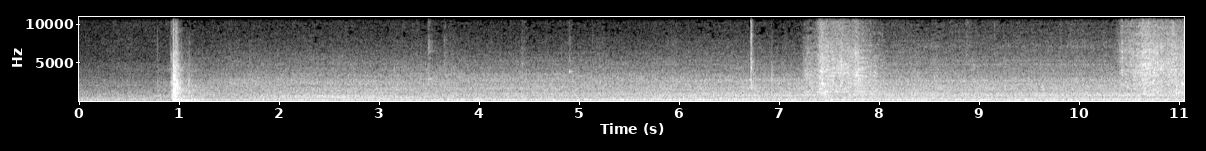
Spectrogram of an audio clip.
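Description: Cosori food dehydrator running with a steady fan hum. There is a sharp click about a second in. Brief metallic rattles come around the middle and just before the end as a wire drying tray is slid out.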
